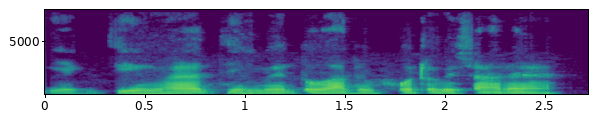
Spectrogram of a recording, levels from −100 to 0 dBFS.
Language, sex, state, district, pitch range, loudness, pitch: Hindi, male, Bihar, Vaishali, 115-120 Hz, -26 LUFS, 120 Hz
